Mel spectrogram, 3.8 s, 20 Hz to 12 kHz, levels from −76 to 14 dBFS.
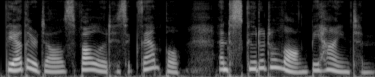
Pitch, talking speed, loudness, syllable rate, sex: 235 Hz, 175 wpm, -19 LUFS, 5.8 syllables/s, female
